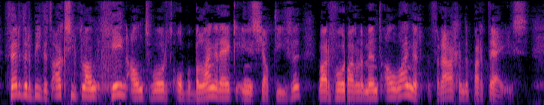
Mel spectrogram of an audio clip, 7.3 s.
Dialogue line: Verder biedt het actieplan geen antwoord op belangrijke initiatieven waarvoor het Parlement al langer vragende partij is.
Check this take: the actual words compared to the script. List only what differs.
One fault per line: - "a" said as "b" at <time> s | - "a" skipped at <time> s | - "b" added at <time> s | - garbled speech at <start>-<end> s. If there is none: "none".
- "het" skipped at 4.6 s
